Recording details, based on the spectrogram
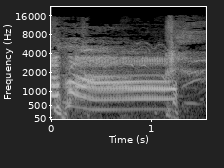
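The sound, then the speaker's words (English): A person's voice mimics an air horn with one loud, sustained blare lasting about a second, held at a steady, brassy pitch before cutting off abruptly. No other talking accompanies it. “That sound. That's me doing an air horn.”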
